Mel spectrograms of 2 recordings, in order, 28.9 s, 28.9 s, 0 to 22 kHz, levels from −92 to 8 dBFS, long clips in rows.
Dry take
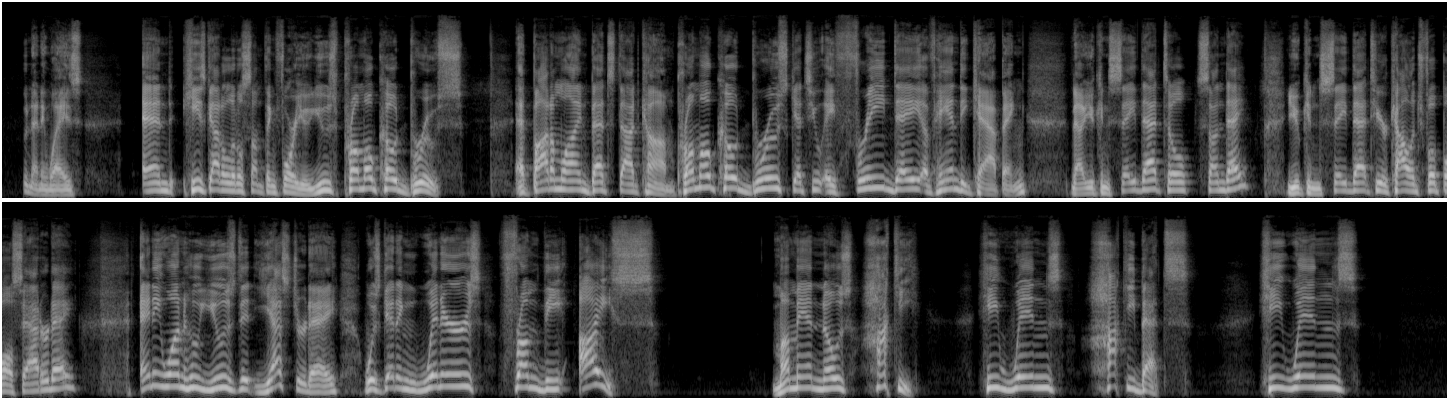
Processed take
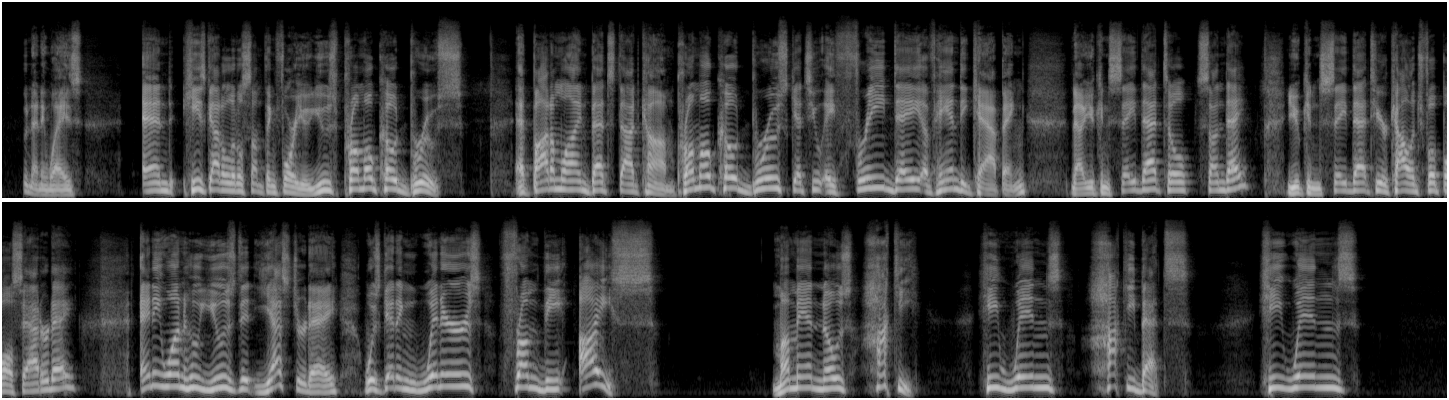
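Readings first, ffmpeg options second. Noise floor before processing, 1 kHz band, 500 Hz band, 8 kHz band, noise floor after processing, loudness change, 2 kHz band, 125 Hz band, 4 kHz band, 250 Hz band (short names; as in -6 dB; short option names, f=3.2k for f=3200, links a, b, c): -76 dBFS, 0.0 dB, 0.0 dB, -3.5 dB, -77 dBFS, -0.5 dB, -0.5 dB, 0.0 dB, -1.5 dB, 0.0 dB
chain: -af "lowpass=12k,highshelf=f=5.2k:g=-4.5"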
